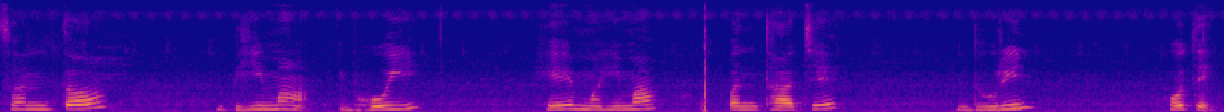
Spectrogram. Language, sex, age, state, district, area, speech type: Marathi, female, 30-45, Maharashtra, Washim, urban, read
